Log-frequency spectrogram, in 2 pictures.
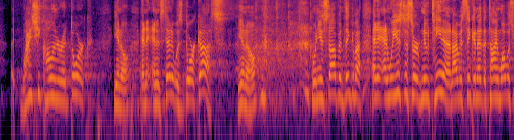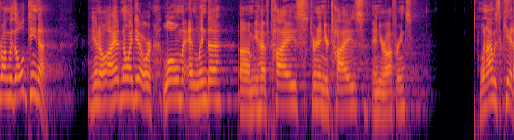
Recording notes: In this talk from Monday morning of the 2023 Propel Conference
